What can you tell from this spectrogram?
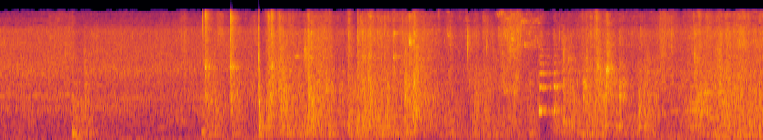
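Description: Heavy cast-iron cauldrons and their metal burner stands being handled and shifted on a steel truck liftgate: a series of knocks and scrapes, with one ringing metallic clank about five seconds in, over a steady low hum.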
